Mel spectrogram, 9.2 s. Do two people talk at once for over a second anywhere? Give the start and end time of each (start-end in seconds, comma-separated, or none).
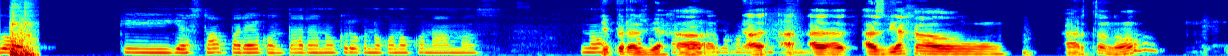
4.5-6.1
